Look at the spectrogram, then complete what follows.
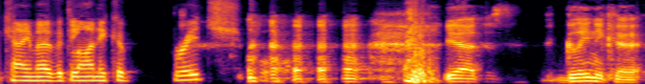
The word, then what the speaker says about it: Glienicke: over to Annika bridge Glenn occur it's pronounced by the way just a small point you just read and I thank you yeah the glienicke bridge they or a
